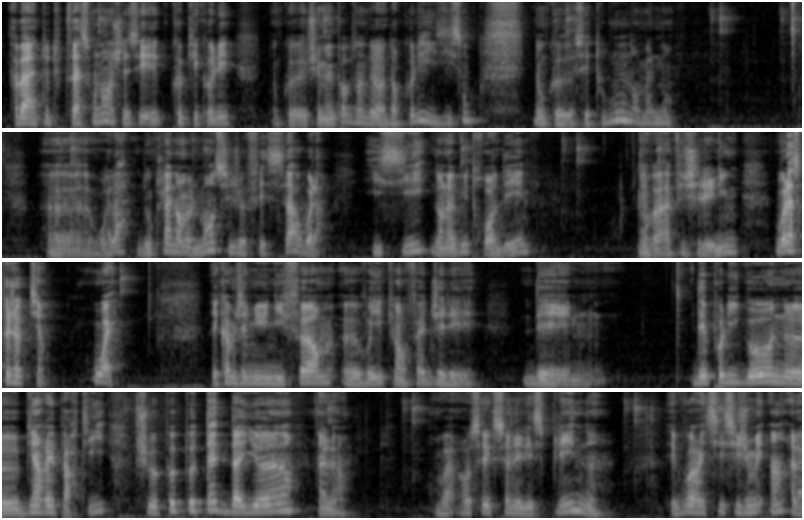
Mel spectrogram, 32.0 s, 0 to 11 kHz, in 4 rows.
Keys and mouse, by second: 0.7 click, 3.0 click, 5.5 click, 7.0 click, 9.9 middle click, 12.0 click, 13.5 click, 15.7 click, 25.1 click, 27.1 click, 27.9 ctrl+click, 30.1 ctrl+click.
